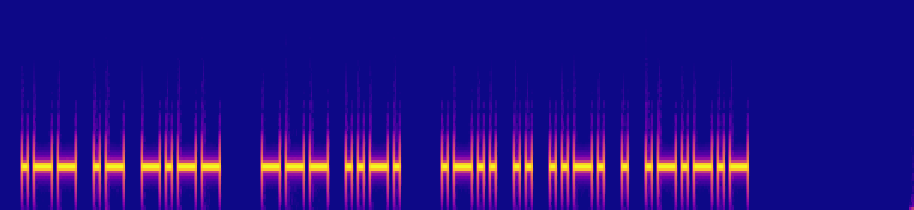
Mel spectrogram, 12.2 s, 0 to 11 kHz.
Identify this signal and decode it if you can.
Morse code, heard as a keyed tone, about 15 wpm, 700 Hz. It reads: WAY OF LIFE.
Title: Sentences from Top 1000 Words - Review Part 6 - 15wpm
